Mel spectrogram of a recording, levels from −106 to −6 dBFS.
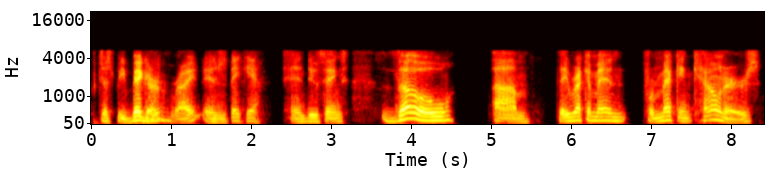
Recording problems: high frequencies cut off; noticeable; nothing above 5 kHz
garbled, watery; slightly

